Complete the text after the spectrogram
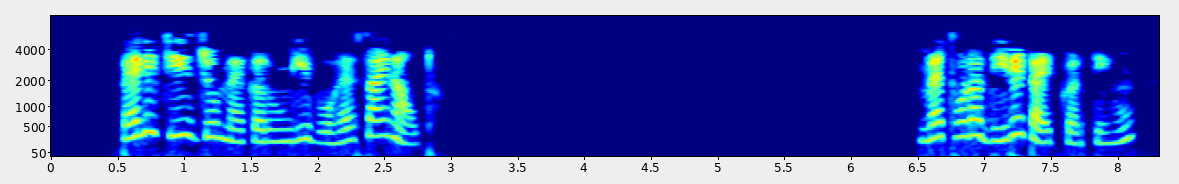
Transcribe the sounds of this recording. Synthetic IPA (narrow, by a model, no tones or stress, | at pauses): pɛɦlit͡ʃiːzd͡ʒoːmɛ̃ːkəɾũːŋɡiʋoːɦɛːsaːɪnaːʊʈ | mɛ̃ːt̪ʰoːɽaːd̪ʱiːɾeʈaːɪp̚kəɾt̪iɦũː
